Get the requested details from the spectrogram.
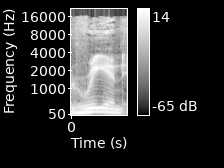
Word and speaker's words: Rian: Pronunciation, for example, Rian is pronounced R-E-E-A-N. – Oh yeah, makes sense, yeah. – And then Kieron is K-E-E-R-O-N.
